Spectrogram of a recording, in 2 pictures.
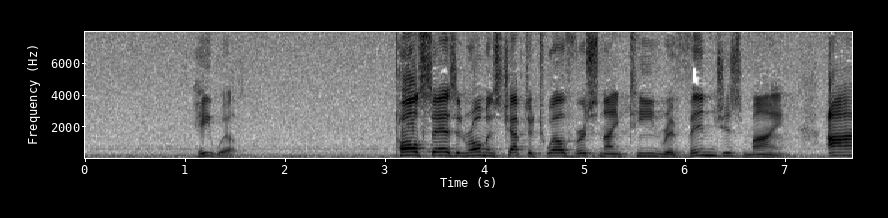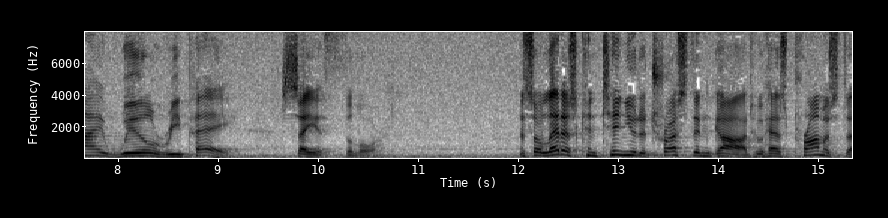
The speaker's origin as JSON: {"language": "English", "country": "Canada", "moved": "yes", "lives_now": "United States", "said": "being a Canadian citizen"}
